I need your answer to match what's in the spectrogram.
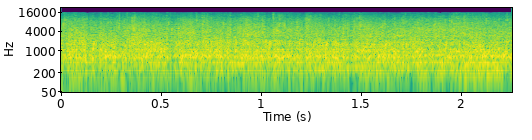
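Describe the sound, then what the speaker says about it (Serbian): Sustained applause from an audience clapping for the actors at a New Year's show in Rudnik, dense and even throughout with no talk over it. "Hoćemo li da pozdravimo ove naše glumce jednim velikim aplauzom?"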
